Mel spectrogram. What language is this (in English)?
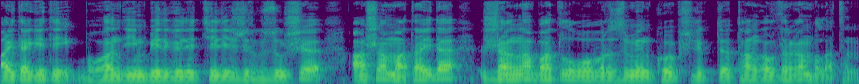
Kazakh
